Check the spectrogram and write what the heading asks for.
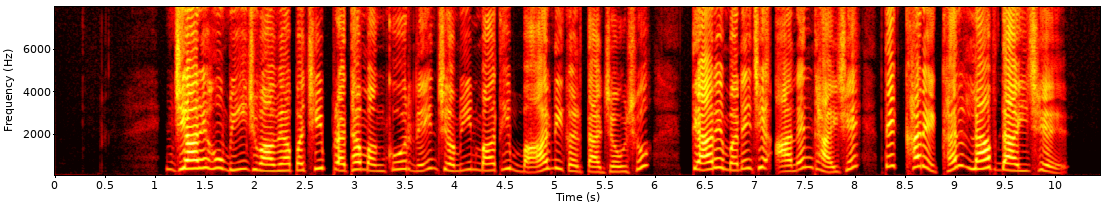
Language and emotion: Gujarati, happy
